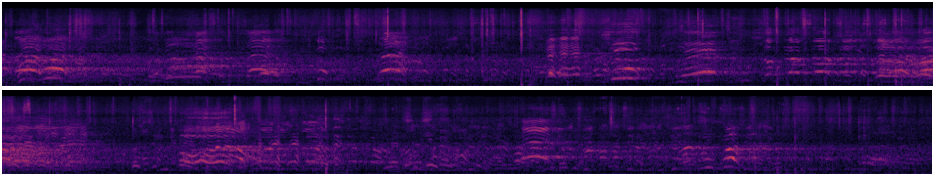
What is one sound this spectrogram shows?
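Men shout to each other outdoors across an open pitch.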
